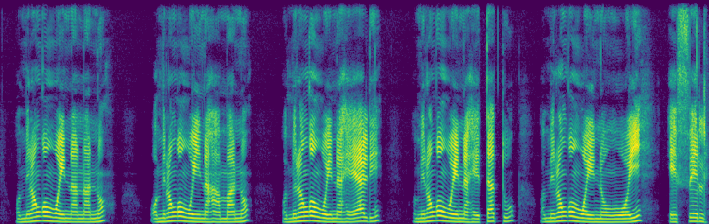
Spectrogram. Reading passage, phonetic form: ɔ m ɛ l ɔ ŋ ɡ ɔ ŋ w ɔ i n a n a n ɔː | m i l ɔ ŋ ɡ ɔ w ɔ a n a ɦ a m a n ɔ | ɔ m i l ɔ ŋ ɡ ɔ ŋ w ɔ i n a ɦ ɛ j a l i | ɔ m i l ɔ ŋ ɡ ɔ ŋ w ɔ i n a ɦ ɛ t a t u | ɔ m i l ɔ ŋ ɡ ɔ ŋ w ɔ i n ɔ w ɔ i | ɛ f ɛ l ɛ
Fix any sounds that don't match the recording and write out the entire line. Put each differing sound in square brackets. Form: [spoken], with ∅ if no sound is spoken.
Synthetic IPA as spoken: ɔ m [i] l ɔ ŋ ɡ ɔ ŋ w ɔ i n a n a n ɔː | m i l ɔ ŋ ɡ ɔ w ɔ [i] n a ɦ a m a n ɔ | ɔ m i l ɔ ŋ ɡ ɔ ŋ w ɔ i n a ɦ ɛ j a l i | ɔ m i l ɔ ŋ ɡ ɔ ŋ w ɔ i n a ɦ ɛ t a t u | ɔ m i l ɔ ŋ ɡ ɔ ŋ w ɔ i n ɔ w ɔ i | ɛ f ɛ l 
